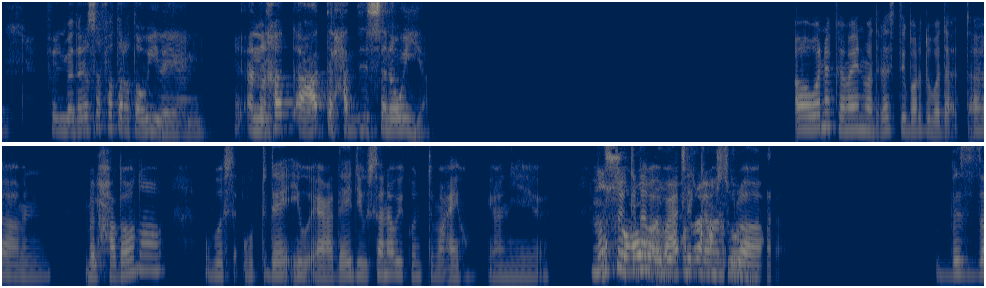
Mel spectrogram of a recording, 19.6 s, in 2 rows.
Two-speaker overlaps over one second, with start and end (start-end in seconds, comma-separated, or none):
15.8-17.4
